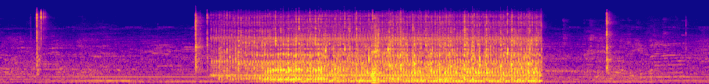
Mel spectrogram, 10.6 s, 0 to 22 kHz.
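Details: 2002 Yamaha R6 that sat 4+ years, carb cleaner dripping in carbs: about five seconds of fast even cranking, roughly four beats a second, never fires. Cause suspected, not confirmed.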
